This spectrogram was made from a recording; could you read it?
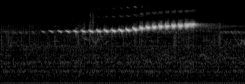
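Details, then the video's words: Singing male Prairie warbler advertising on his territory in Ontario on a Sunday morning after a storm; about twenty buzzy notes that build in loudness and climb steadily in pitch for one and a half seconds. "Prairie Warbler Portrait Extended"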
